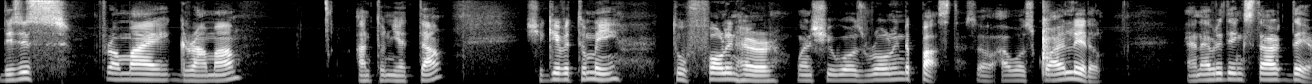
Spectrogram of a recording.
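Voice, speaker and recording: With an Italian accent, a man talks at a fairly slow pace in a fairly high pitch, leaving long, frequent pauses. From central Italy. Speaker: cook, cooking show host. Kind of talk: live cooking tutorial. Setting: kitchen, live stream. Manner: casual, animated.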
